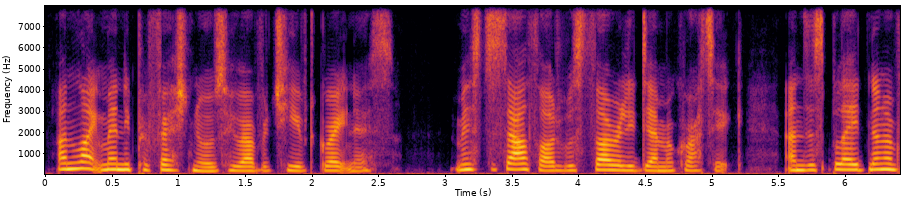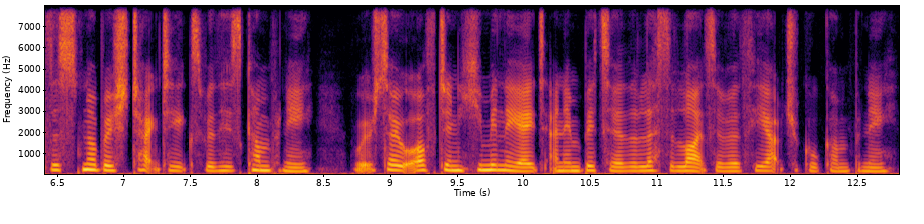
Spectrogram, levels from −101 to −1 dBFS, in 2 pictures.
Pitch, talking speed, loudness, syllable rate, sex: 215 Hz, 165 wpm, -19 LUFS, 5.7 syllables/s, female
